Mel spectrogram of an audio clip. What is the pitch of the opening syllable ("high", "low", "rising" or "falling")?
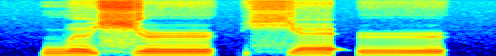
falling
